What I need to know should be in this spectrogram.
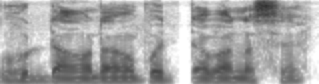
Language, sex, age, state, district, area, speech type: Assamese, male, 18-30, Assam, Dhemaji, rural, spontaneous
